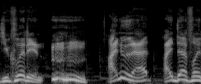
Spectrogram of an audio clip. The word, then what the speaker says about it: Euclidean: That's how you pronounce it. It is Euclidean.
